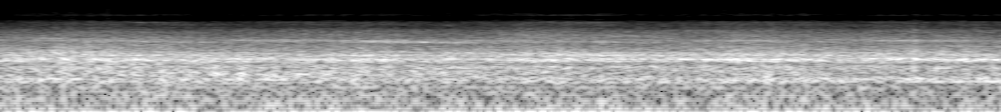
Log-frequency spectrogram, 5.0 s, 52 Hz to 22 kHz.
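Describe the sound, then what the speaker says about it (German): A train rumbles past in the Train Simulator game, near the CFR Class 47 locomotive, giving a steady low rolling drone with a constant hum throughout. "Hört sich so an, als würde ein Zug vorbeifahren."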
